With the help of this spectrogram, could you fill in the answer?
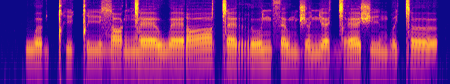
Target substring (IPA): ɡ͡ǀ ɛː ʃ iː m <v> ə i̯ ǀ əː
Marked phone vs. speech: incorrect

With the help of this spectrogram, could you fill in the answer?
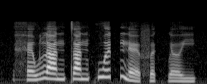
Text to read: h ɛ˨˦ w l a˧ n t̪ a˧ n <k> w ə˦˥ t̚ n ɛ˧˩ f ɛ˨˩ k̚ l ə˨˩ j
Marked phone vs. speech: correct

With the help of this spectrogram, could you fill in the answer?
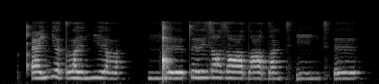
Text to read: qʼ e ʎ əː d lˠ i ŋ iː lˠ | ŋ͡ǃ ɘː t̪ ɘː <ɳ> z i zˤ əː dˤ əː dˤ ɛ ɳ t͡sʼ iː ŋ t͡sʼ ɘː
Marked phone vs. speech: incorrect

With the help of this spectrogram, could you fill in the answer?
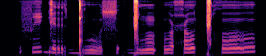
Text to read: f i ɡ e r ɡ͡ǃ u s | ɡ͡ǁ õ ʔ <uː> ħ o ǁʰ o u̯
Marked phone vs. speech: incorrect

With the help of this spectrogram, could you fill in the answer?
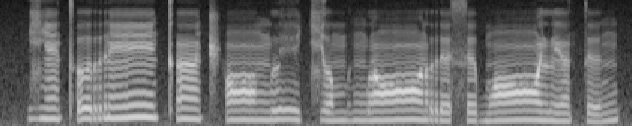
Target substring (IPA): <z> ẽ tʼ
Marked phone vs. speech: incorrect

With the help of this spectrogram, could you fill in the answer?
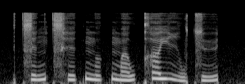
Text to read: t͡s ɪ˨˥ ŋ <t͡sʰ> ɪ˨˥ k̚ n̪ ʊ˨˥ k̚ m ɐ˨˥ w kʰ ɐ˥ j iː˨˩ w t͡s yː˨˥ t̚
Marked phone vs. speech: correct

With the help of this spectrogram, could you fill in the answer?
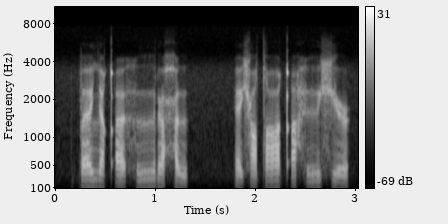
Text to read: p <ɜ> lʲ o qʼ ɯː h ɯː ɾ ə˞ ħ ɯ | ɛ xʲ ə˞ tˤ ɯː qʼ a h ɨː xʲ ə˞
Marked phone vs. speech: correct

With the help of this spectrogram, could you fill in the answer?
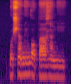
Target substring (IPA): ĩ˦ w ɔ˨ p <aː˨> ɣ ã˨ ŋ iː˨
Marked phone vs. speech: correct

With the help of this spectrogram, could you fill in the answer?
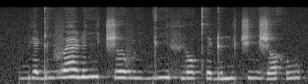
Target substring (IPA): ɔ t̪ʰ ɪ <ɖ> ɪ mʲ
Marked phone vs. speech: correct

